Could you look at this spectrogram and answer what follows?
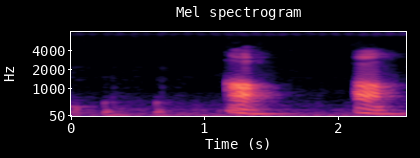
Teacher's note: यह हमारे जीभ के मध्य भाग से बोला जाता है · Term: मध्य स्वर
